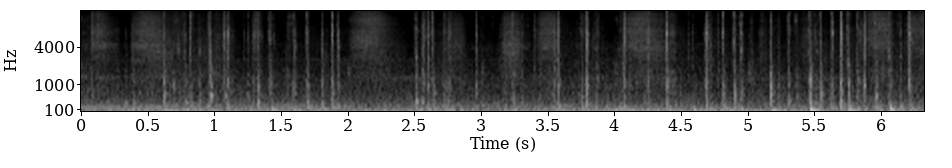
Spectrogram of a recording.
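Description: Typing on a computer keyboard: a series of quick, irregular key clicks.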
